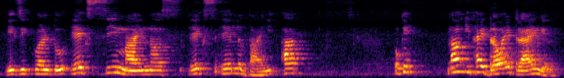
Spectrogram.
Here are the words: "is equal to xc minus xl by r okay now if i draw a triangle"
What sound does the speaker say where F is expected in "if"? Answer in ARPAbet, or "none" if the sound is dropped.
P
